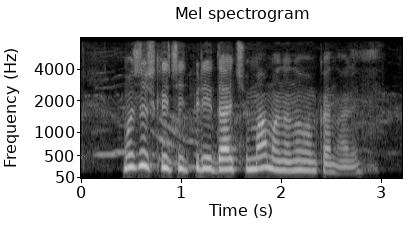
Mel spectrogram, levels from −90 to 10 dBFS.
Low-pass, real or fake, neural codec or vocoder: 7.2 kHz; real; none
